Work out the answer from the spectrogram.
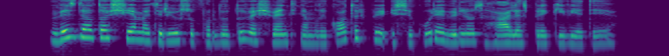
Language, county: Lithuanian, Vilnius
